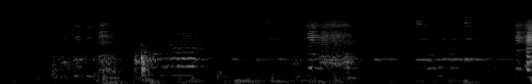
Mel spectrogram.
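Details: Goats in a barn at night in a snowstorm, calling while waiting for grain during evening chores: a couple of quavering bleats among clanks, rustles and a faint steady tone.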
